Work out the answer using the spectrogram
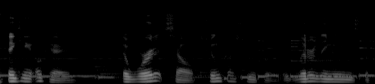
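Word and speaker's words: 春夏秋冬: The word is pronounced shunkashuto.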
